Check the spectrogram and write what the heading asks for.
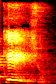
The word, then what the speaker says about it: queijo: Queijo eu não pronuncio a letra U, então tem dígrafo.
